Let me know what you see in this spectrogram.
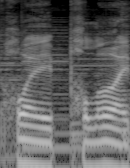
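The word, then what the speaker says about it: hoi polloi: Um Hoy Poloy, pronounced Hoy Poloy.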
